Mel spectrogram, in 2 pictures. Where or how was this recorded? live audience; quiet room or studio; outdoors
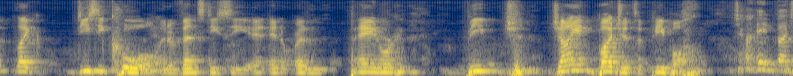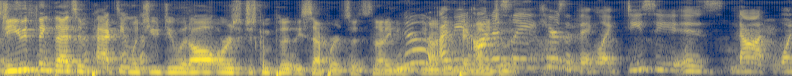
live audience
